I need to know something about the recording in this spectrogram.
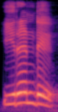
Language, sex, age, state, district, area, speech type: Tamil, female, 18-30, Tamil Nadu, Cuddalore, urban, read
